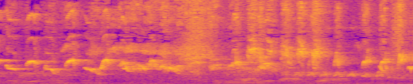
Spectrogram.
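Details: Caged greater green leafbirds (cucak ijo) competing in song at Ronggolawe, Malinau, North Kalimantan; fast run of high whistled, sweeping notes and chattering twitters from several birds, with background voices.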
